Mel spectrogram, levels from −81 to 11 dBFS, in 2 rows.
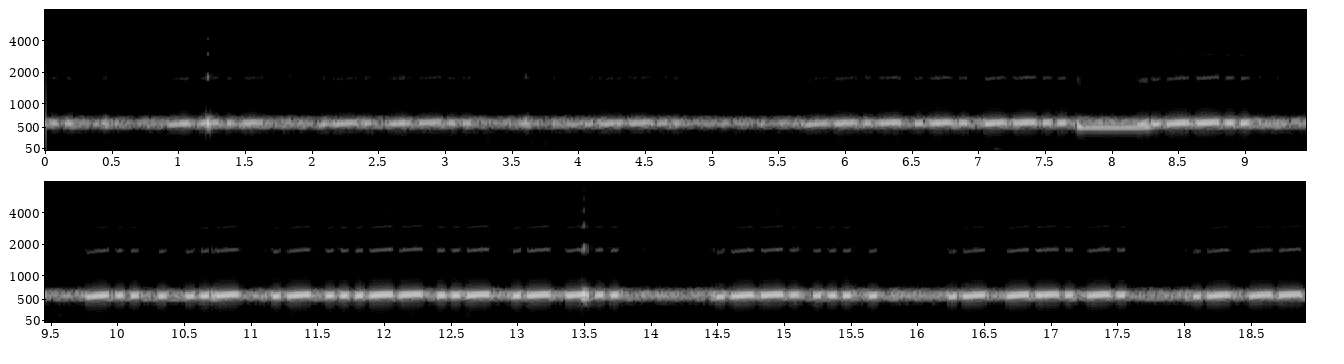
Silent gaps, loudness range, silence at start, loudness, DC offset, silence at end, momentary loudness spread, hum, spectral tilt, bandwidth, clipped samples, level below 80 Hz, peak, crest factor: none; 10 LU; 0 s; -20 LUFS; under 0.1%; 0 s; 15 LU; none; -5 dB/octave; 2 kHz; under 0.1%; under -90 dBFS; -2 dBFS; 18 dB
